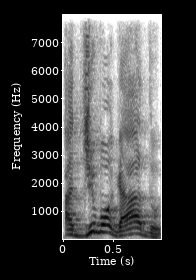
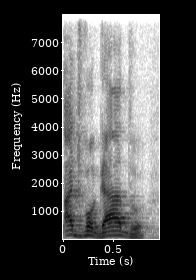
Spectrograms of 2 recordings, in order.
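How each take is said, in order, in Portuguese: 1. É acrescentada uma vogal extra entre o d e o v. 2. Nenhuma vogal extra é acrescentada entre o d e o v. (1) "nós brasileiros pisamos mais na vogal" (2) "em vez de"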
